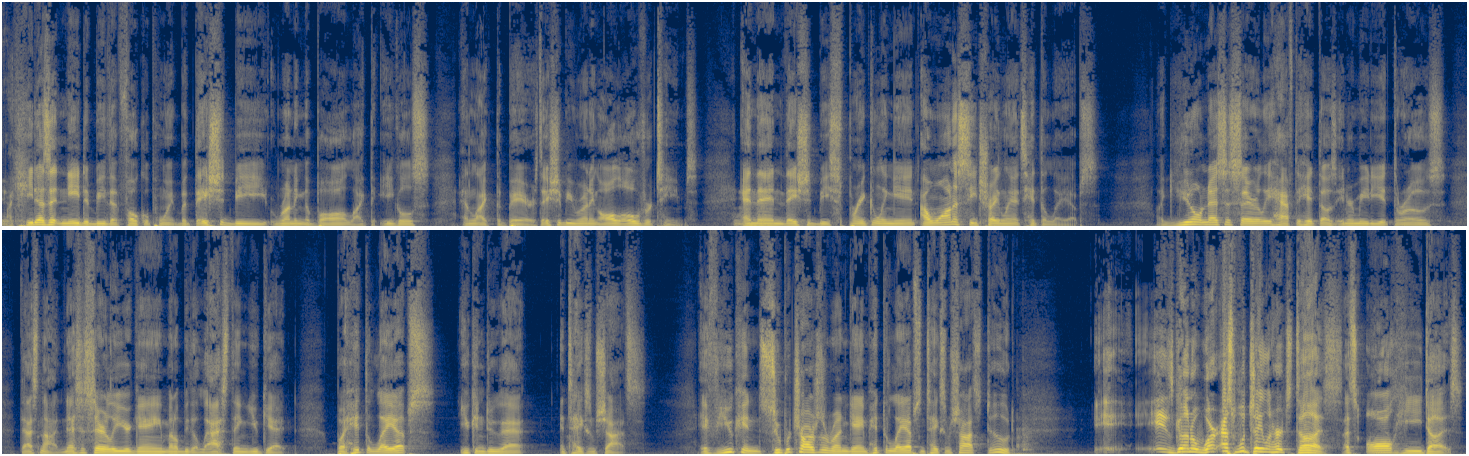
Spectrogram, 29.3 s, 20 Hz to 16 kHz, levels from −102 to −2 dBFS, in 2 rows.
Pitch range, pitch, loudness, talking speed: 105-140 Hz, 120 Hz, -18 LUFS, 225 wpm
